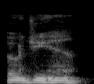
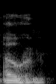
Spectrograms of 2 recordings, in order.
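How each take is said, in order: First: "O G Ham" said as letters O, G, then "ham"; mistaken pronunciation. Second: "Ogham" said as OH-gum, two syllables; corrected pronunciation. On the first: Real, not acted. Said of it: "So I was totally wrong". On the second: Shown as a demonstration. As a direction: say "Ogham" as OH-gum, stress first. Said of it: "it's pronounced Ogham".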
